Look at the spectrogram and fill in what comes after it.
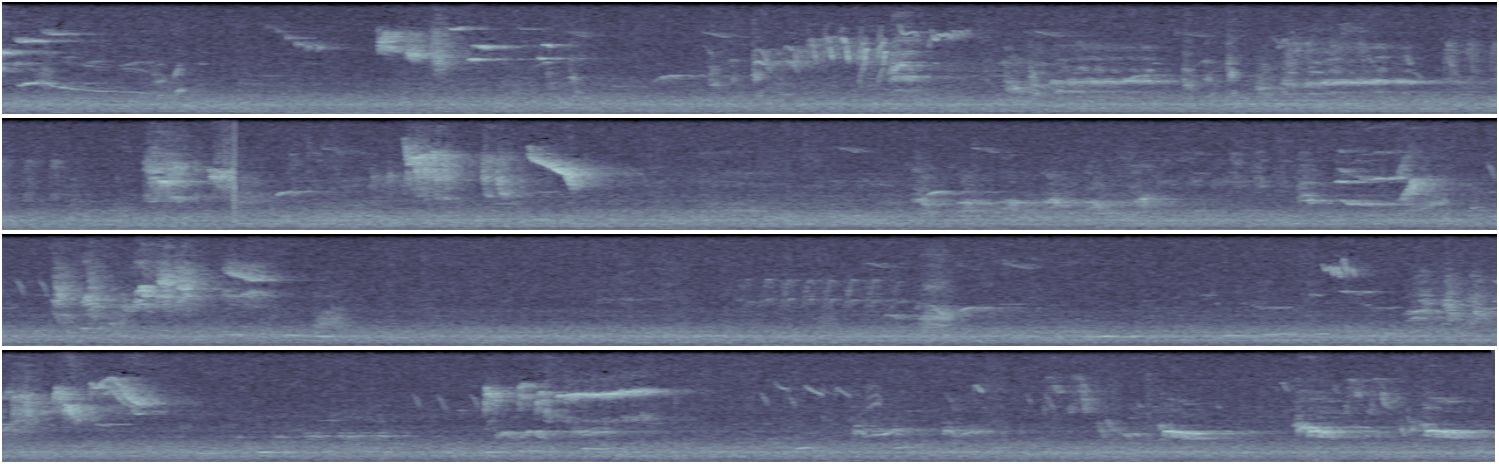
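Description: Songbirds chirping and trilling in short, scattered phrases over a steady hiss and low hum.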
